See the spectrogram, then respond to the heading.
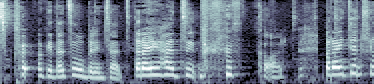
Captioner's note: giggles; laughs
